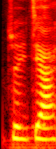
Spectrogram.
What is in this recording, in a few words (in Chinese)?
"最佳 zuìjiā", Chinese; adjective; optimal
